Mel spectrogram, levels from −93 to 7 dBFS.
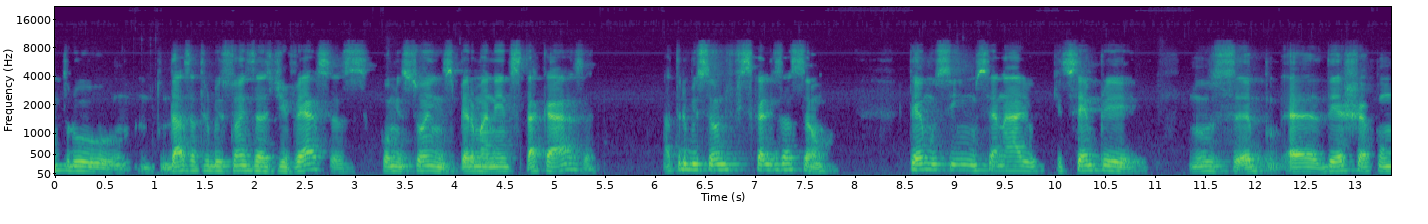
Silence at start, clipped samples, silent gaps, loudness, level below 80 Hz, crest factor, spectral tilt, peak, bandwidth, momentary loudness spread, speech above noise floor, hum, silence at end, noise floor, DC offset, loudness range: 0 s; under 0.1%; none; -20 LUFS; -58 dBFS; 18 dB; -4 dB/octave; -2 dBFS; 10 kHz; 10 LU; 40 dB; none; 0 s; -60 dBFS; under 0.1%; 2 LU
